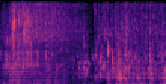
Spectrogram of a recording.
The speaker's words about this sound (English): Travelers have reported paper rolls that unravel on their own and toilets that flush by themselves.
